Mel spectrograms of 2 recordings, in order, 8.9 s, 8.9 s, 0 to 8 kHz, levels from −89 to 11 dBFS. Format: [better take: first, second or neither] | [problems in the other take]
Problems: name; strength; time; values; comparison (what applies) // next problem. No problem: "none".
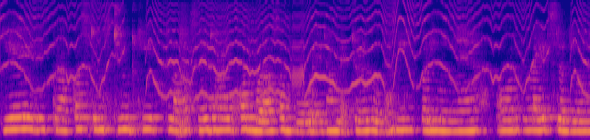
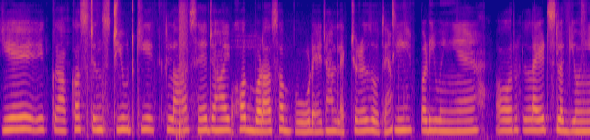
second | background sound (Screech); 20 dB below the speech // room echo; dies away in 0.5 s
